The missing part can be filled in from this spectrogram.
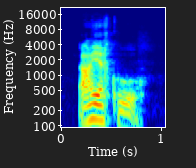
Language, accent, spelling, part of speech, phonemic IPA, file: French, France, arrière-cour, noun, /a.ʁjɛʁ.kuʁ/, LL-Q150 (fra)-arrière-cour.wav
- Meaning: 1. backyard (of a house) 2. rear courtyard (of a mansion etc)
